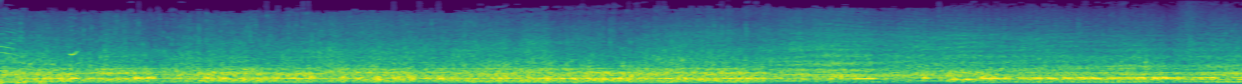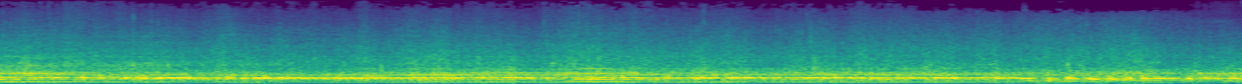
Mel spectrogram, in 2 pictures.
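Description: Personal watercraft engine running at low speed with a steady hum, its note wavering and shifting about nine seconds in. Water and wind noise throughout.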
